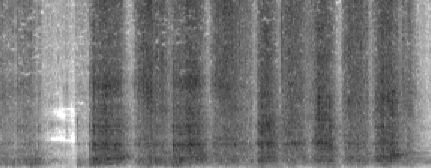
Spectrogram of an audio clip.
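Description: Freshly sharpened and set crosscut handsaw cutting through a wooden board with quick, even push-and-pull strokes, about two to three a second. After a brief start and pause it settles into the rhythm about a second in. The fresh teeth cut easily, "like butter".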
